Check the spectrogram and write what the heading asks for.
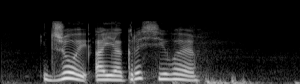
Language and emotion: Russian, neutral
